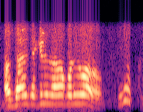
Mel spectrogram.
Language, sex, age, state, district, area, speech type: Odia, male, 60+, Odisha, Gajapati, rural, conversation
